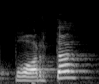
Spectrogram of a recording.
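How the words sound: The R sounds like São Paulo speech.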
